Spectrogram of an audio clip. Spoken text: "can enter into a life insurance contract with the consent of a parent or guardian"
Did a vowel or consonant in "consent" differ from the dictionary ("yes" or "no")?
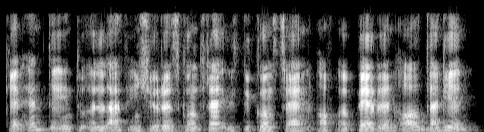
yes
